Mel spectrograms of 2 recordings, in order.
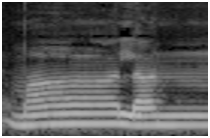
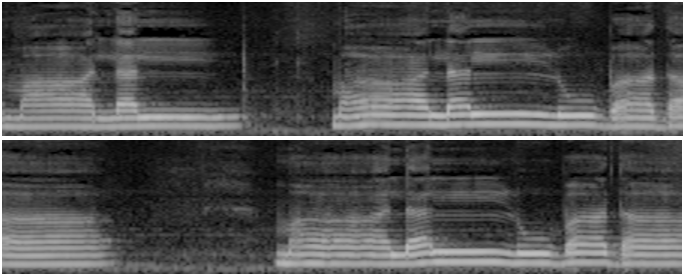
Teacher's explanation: أهلكت مالا لبدا، مالن ہے مالن، تو وہ جو نون ساؤنڈ ہے اوپر بتایا نا، جب نون ساؤنڈ کے بعد لام آ جائے تو وہ نون ساؤنڈ ختم ہو جاتی ہے. مالن نہیں پڑھیں گے، مالل مالل لبدا مالل لبدا.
